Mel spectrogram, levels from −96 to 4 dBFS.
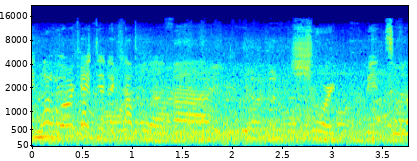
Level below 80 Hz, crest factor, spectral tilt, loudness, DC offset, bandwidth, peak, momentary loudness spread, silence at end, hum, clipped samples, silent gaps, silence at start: -66 dBFS; 16 dB; -3.5 dB/octave; -28 LUFS; under 0.1%; 15.5 kHz; -12 dBFS; 4 LU; 0 s; none; under 0.1%; none; 0 s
